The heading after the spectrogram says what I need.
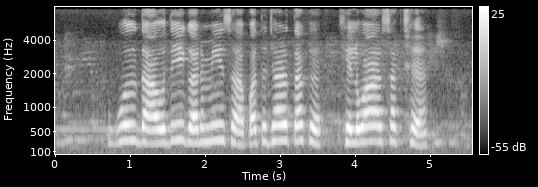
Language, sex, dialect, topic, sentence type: Magahi, female, Northeastern/Surjapuri, agriculture, statement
